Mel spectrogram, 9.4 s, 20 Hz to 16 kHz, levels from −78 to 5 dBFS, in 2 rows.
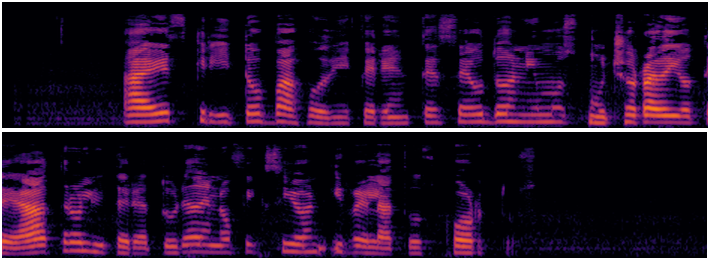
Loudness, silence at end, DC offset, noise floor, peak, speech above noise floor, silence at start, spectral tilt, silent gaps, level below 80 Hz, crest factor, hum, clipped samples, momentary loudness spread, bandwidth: -28 LUFS; 1.15 s; under 0.1%; -66 dBFS; -4 dBFS; 37 dB; 0.8 s; -3 dB/octave; none; -80 dBFS; 24 dB; none; under 0.1%; 13 LU; 11.5 kHz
